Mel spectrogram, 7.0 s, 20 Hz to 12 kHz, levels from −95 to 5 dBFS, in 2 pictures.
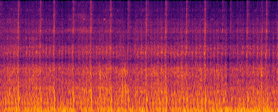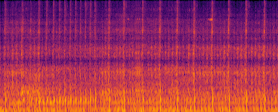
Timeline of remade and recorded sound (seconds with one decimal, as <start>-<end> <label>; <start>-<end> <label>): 0.0-7.0 recorded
